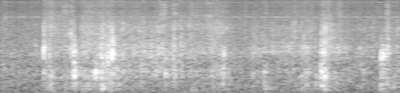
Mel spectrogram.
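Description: Plastic packaging crinkling and rustling in irregular bursts as hands rummage in a plastic mailer bag and pull out a small plastic bag.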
